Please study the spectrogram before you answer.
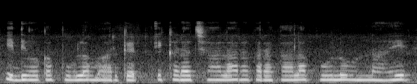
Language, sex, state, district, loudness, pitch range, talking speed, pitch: Telugu, female, Telangana, Hyderabad, -14 LUFS, 205-210 Hz, 130 wpm, 205 Hz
